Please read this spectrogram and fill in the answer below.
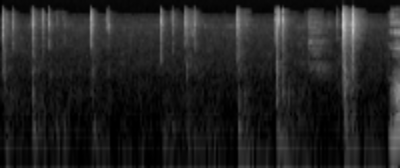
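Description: Typing on a computer keyboard: a run of irregularly spaced keystrokes as a word is typed, with one louder keystroke near the end.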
